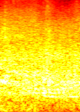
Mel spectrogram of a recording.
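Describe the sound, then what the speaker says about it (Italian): Crowd applause and cheering fill the arena at an evening basketball game in Benevento, a steady dense roar of clapping with no break across the brief moment. "Applausi che sentite in sottofondo"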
